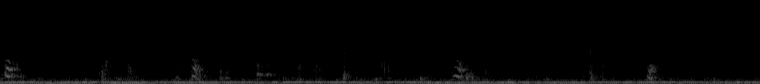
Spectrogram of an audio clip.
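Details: Labrador Retriever puppies, twenty days old and still suckling, give short squeaky whimpers, about ten scattered bursts over several seconds, some slightly rising, above a steady low hum.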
